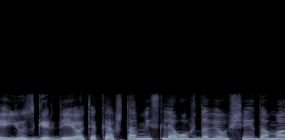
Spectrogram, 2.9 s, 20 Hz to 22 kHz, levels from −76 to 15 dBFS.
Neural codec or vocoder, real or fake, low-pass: none; real; 7.2 kHz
